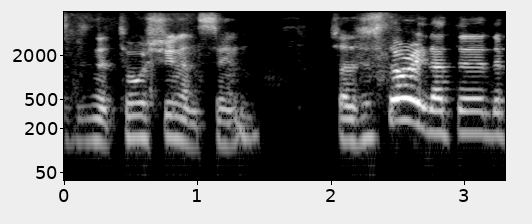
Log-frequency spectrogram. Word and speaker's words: Sin: left this one says sin sounds like an s once it has a vowel so what's the difference between the two shin and sin so the story that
